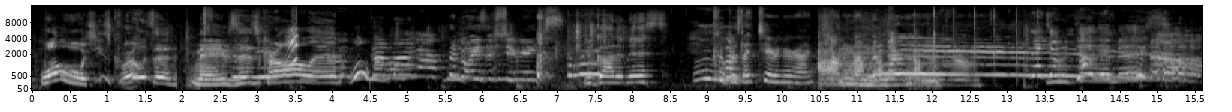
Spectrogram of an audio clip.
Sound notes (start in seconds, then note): 11.0 animated munching noises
